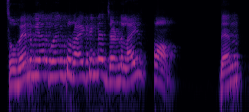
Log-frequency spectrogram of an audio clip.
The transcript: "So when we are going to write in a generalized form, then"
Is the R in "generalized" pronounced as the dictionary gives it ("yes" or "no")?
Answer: no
